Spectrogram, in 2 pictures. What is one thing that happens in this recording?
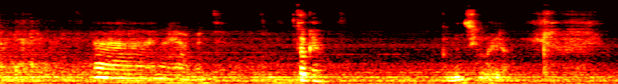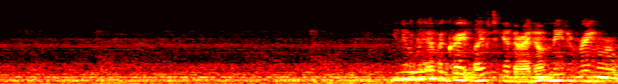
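A woman speaks quietly through a television speaker.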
